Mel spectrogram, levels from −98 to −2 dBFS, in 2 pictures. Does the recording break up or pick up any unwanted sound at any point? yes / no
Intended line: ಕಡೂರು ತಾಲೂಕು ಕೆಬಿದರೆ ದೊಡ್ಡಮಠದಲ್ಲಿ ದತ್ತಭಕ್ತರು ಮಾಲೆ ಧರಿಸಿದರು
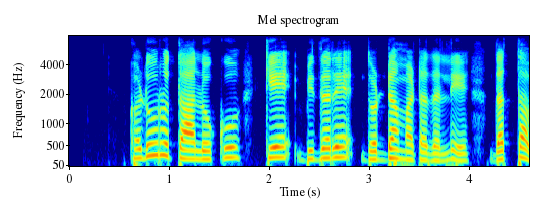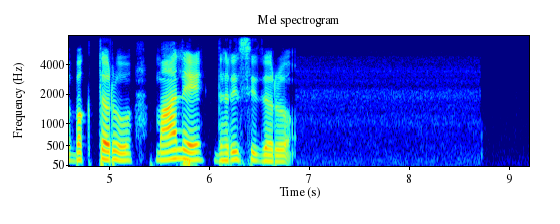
no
